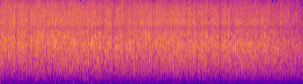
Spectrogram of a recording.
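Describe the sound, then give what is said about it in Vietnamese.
A large audience claps loudly and steadily, a dense, sustained wash of applause filling the whole stretch without pause or voices: a big round of applause from the audience at Thiên Quang dharma hall's year-end ceremony, given in tribute to the venerables. “Xin tất cả chúng ta hội chúng cho một tràng pháo tay thật lớn để tri ân.”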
